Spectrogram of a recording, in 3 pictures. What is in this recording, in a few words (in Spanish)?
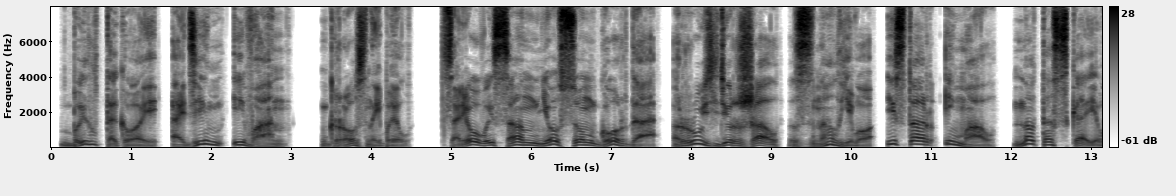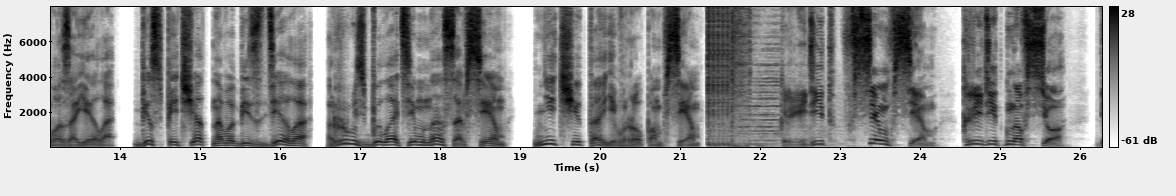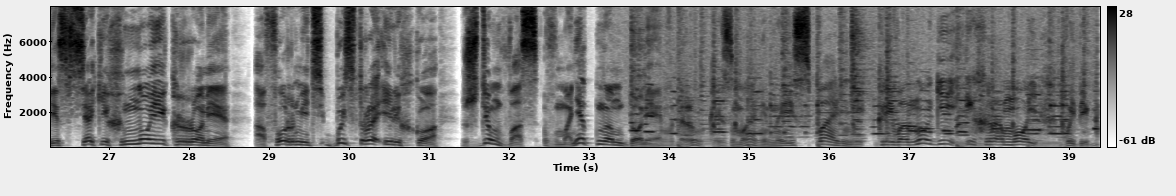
Masculino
